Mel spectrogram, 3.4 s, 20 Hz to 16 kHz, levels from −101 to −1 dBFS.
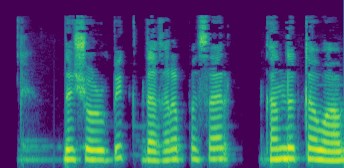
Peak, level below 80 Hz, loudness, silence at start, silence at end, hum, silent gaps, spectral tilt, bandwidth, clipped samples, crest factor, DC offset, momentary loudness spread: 0 dBFS; -58 dBFS; -14 LUFS; 0.2 s; 0 s; none; 2.44-2.58 s; -4.5 dB/octave; 11.5 kHz; under 0.1%; 14 dB; under 0.1%; 8 LU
